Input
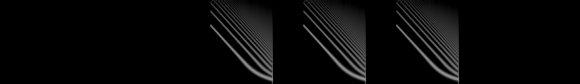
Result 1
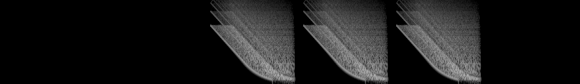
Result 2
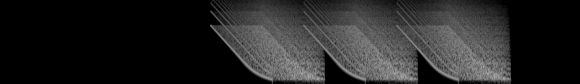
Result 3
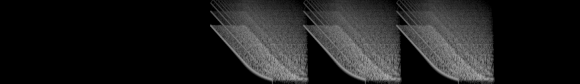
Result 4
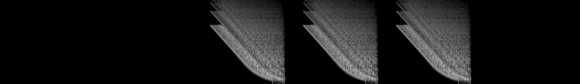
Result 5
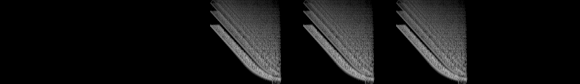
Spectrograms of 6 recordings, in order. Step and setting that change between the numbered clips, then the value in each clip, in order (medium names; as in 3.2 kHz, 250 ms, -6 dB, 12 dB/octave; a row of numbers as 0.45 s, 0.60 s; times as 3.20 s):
gated-style reverb, gate: 230 ms, 530 ms, 360 ms, 130 ms, 90 ms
